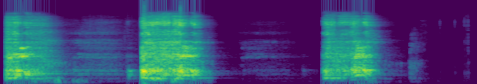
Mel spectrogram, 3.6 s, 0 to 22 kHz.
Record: {"three_cough_length": "3.6 s", "three_cough_amplitude": 32768, "three_cough_signal_mean_std_ratio": 0.41, "survey_phase": "beta (2021-08-13 to 2022-03-07)", "age": "45-64", "gender": "Male", "wearing_mask": "No", "symptom_cough_any": true, "smoker_status": "Never smoked", "respiratory_condition_asthma": false, "respiratory_condition_other": false, "recruitment_source": "Test and Trace", "submission_delay": "2 days", "covid_test_result": "Positive", "covid_test_method": "RT-qPCR", "covid_ct_value": 19.2, "covid_ct_gene": "ORF1ab gene"}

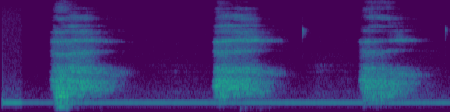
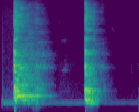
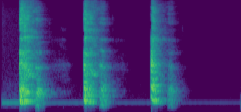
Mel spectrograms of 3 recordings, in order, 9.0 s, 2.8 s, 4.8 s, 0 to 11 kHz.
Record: {"exhalation_length": "9.0 s", "exhalation_amplitude": 3242, "exhalation_signal_mean_std_ratio": 0.63, "cough_length": "2.8 s", "cough_amplitude": 29204, "cough_signal_mean_std_ratio": 0.4, "three_cough_length": "4.8 s", "three_cough_amplitude": 29182, "three_cough_signal_mean_std_ratio": 0.35, "survey_phase": "beta (2021-08-13 to 2022-03-07)", "age": "65+", "gender": "Male", "wearing_mask": "No", "symptom_none": true, "smoker_status": "Never smoked", "respiratory_condition_asthma": false, "respiratory_condition_other": false, "recruitment_source": "REACT", "submission_delay": "2 days", "covid_test_result": "Negative", "covid_test_method": "RT-qPCR"}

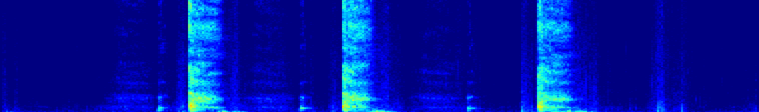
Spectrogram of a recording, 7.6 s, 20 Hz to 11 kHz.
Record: {"three_cough_length": "7.6 s", "three_cough_amplitude": 11753, "three_cough_signal_mean_std_ratio": 0.26, "survey_phase": "beta (2021-08-13 to 2022-03-07)", "age": "45-64", "gender": "Female", "wearing_mask": "No", "symptom_new_continuous_cough": true, "symptom_sore_throat": true, "symptom_onset": "3 days", "smoker_status": "Never smoked", "respiratory_condition_asthma": false, "respiratory_condition_other": false, "recruitment_source": "Test and Trace", "submission_delay": "1 day", "covid_test_result": "Positive", "covid_test_method": "RT-qPCR", "covid_ct_value": 34.2, "covid_ct_gene": "ORF1ab gene"}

